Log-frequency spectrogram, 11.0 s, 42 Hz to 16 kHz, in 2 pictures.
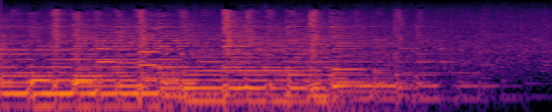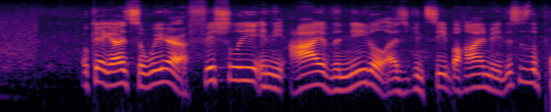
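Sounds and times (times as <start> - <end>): acoustic guitar music: 0.0 - 5.0
shallow stream rushing: 2.6 - 11.0.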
